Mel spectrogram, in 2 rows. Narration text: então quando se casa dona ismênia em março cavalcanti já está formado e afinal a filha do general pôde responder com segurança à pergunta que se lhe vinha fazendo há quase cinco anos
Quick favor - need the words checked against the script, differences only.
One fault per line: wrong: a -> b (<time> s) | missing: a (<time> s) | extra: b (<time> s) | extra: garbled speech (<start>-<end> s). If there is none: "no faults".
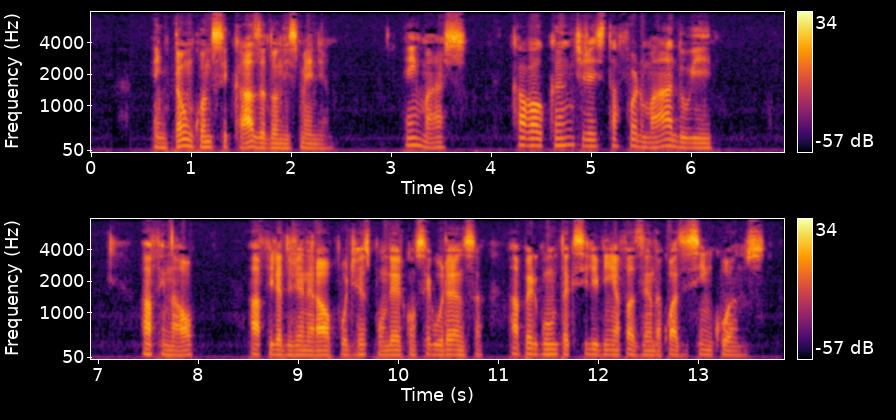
no faults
